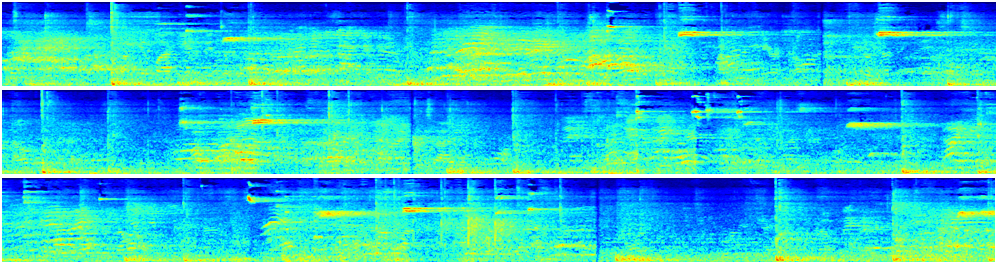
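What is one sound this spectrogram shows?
Young men and women shout and call out across the court.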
